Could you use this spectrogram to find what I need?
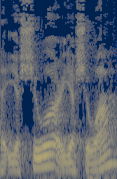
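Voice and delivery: Yeshua stressed first on start, then on the end.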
